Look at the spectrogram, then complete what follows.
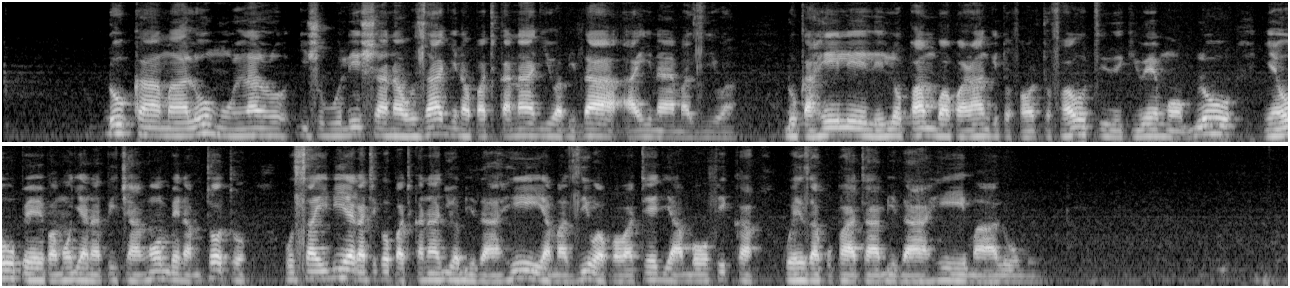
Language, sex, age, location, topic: Swahili, male, 25-35, Dar es Salaam, finance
